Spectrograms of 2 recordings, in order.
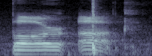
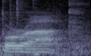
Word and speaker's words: Barack: It's like Barak. Like ack, or going to the bar, so Barak. But it's not because I'm trying to be rude. It's just that, it's just the way I've always pronounced it. Although sometimes I do call it Barack.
